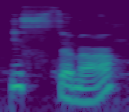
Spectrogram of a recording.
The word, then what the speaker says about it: استمع: استمع اذا تنقول استمع اذا هنا تنطقوا بالهمزه تنقول استمع استمع استمع لكن لو وظفنا الوصل الواو اولا الفاء قلنا و استمع واستمع ما قلناش واستمع اولا استمع واستمع اذا واستمع هنا ما نطقنا بالهمزه وهذ تسموه همزه الوصل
